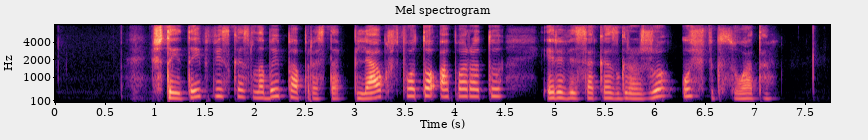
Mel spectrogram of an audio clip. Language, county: Lithuanian, Vilnius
